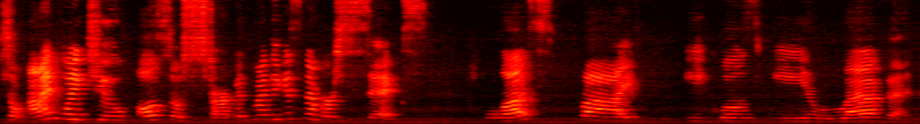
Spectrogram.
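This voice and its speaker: At a slow pace and fairly high pitch, a woman teacher speaks to children in a bright, pushed voice, breaking down a math game step by step with kids'-show exclamations. She teaches elementary math. Recorded in an echoey room from a distant mic, with faint noise.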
